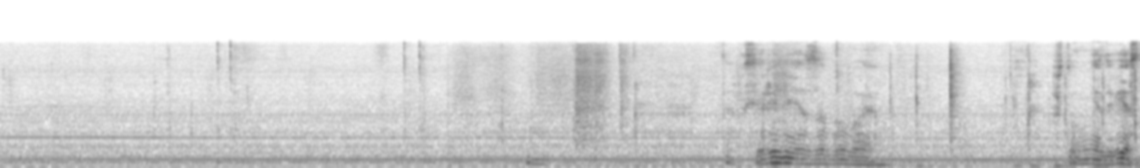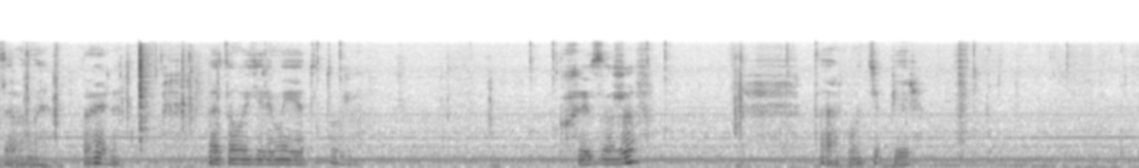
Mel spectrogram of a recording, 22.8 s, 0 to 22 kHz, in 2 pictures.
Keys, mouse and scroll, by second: 2.1-4.2 drag, 4.5-5.3 scroll down 4, 5.6 scroll up 1, 6.2-9.2 middle drag, 10.2 ctrl+z, 10.5 ctrl+z, 10.9 ctrl+z, 11.2 ctrl+z, 11.4 ctrl+z, 11.8 ctrl+z, 14.6 shift+click, 16.7 alt+shift+click, 17.9 alt+shift+click, 19.3-22.3 middle drag.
